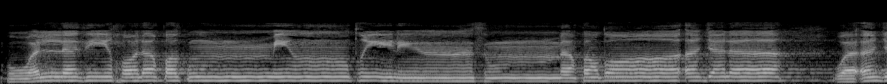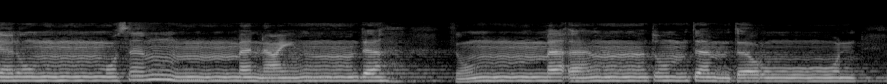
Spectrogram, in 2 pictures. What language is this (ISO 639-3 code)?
ara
